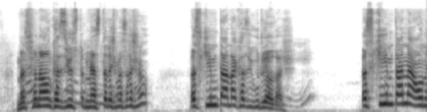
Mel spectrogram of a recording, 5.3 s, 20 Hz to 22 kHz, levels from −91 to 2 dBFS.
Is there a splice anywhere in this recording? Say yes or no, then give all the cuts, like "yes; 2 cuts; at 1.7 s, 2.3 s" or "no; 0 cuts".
no; 0 cuts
